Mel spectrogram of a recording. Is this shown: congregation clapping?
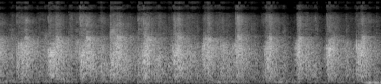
yes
